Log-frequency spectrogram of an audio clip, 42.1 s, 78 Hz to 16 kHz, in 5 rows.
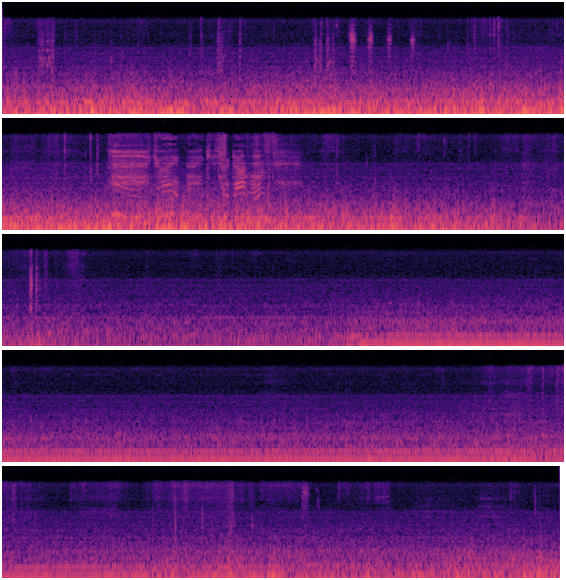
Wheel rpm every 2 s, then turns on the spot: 0, 0, 0, 0, 0, 0, 0, 0, 0, 0, 0, 0, 0, 0, 0, 0, 0, 0, 0, 0, 0.
none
